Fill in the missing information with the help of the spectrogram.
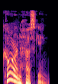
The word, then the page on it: cornhusking: British English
